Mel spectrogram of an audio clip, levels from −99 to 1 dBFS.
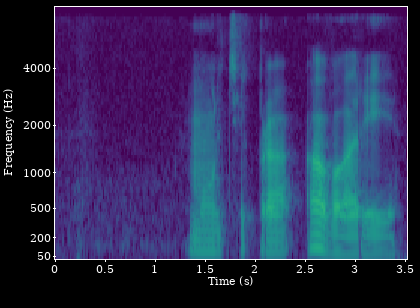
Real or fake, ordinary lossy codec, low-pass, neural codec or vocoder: real; none; 7.2 kHz; none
